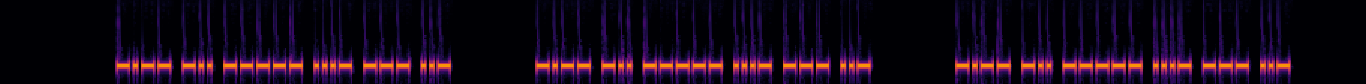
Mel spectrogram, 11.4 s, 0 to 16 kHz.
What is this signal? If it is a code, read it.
Morse code, heard as a keyed tone, about 34 wpm, 700 Hz. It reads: YD0VOU YD0VOU YD0VOU
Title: DXCC-100 Call Signs - 6 Characters - Repeated 3x - 35wpm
